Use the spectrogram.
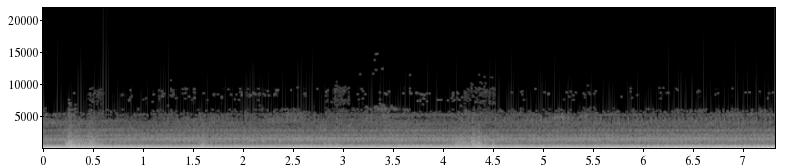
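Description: A 2019 Harley-Davidson FXDR motorcycle rumbles steadily on the road, a deep continuous engine drone with wind noise and no talking.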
